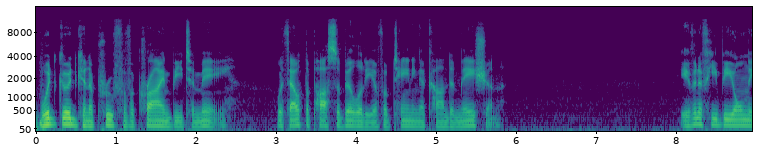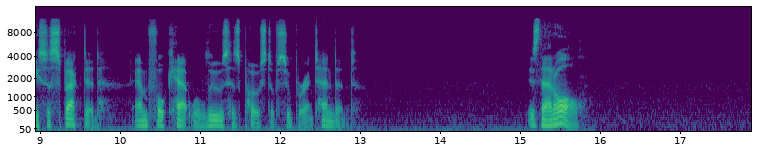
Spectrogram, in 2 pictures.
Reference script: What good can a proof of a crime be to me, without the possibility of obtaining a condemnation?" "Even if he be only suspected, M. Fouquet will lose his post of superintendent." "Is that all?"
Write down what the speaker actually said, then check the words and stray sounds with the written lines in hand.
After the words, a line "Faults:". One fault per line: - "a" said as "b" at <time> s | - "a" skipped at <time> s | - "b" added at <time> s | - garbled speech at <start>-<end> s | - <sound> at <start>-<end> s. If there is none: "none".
What good can a proof of a crime be to me, without the possibility of obtaining a condemnation?" "Even if he be only suspected, M. Fouquet will lose his post of superintendent." "Is that all?"
Faults:
none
